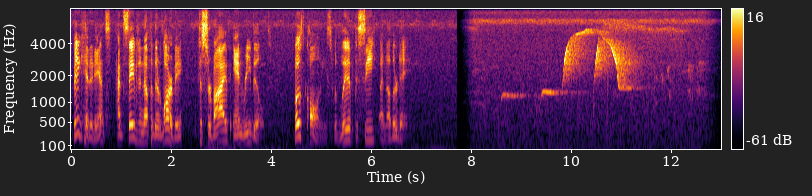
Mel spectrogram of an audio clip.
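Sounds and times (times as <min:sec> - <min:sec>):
high insect drone: 0:06.0 - 0:13.0
bird whistled call: 0:08.6 - 0:12.8.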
